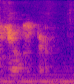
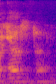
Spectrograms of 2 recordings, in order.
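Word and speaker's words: Eostre: But it's pronounced Yster or Yster, but it's a Germanic word, which is another name for which is where Ishtar gets it root from, right?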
